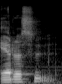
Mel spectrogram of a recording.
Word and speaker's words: Aerith: I mean, even though I'm gonna call her Aerith, even though technically it's pronounced Eris.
